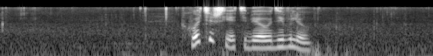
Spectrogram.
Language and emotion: Russian, positive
